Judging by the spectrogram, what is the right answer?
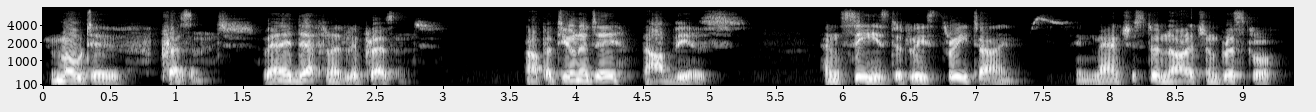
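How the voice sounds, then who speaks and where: A man narrating a detective mystery in old-time radio style, grave and measured. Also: on the low side, close to an everyday voice. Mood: solemn. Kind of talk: 1950s radio drama narration. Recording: dull old radio transcription.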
